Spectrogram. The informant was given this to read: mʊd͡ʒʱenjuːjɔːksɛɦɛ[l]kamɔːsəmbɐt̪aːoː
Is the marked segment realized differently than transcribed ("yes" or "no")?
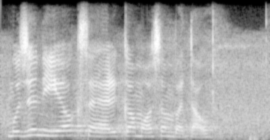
yes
